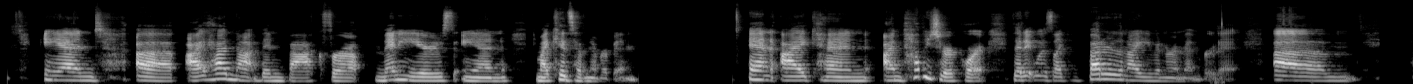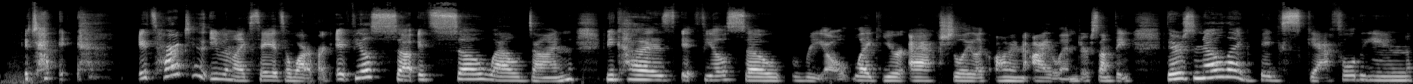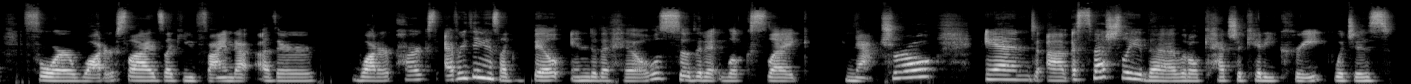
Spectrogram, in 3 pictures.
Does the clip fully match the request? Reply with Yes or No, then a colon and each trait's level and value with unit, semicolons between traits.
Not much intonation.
No: wide, 5.5 semitones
